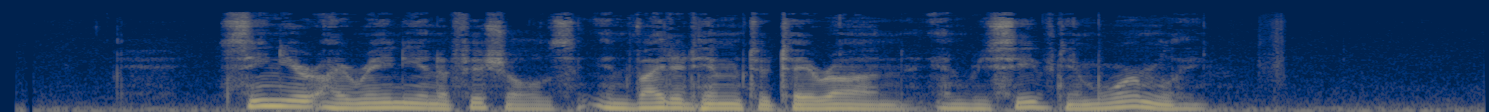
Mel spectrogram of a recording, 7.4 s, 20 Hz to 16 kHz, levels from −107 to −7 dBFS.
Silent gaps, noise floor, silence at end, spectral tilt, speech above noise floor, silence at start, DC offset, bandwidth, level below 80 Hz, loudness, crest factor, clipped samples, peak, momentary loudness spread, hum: none; -68 dBFS; 0 s; -6.5 dB/octave; 23 dB; 0.15 s; under 0.1%; 11 kHz; -64 dBFS; -46 LUFS; 14 dB; under 0.1%; -32 dBFS; 9 LU; none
